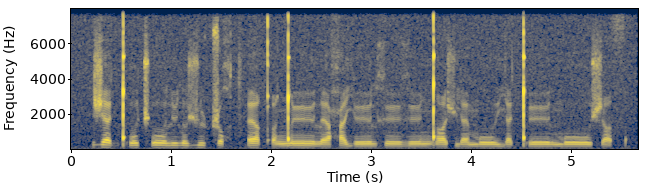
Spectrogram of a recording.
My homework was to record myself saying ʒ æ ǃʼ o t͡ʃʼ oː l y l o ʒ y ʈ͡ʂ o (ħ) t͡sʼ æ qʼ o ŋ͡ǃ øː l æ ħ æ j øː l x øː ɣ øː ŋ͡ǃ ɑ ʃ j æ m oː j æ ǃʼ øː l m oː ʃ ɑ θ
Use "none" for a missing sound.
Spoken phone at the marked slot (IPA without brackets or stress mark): χ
